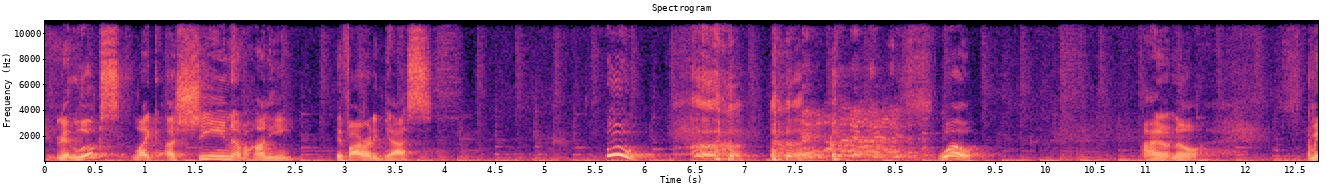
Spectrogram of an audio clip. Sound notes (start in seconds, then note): 6.4 cast laughing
